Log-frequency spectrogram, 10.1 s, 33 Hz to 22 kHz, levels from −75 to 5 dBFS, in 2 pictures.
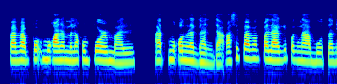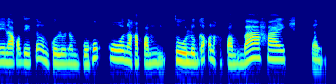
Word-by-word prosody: para 205 0 +6
po 220 +2 -3
mukha 220 -1 +7
naman 210 -1 -1
akong 215 0 -4
pormal 195 -4 0 0.3
at 205 -1 +1
mukhang 220 -1 +2
naghanda 180 -4 -1
kasi 205 +6 -1
parang 240 -1 +4
palagi 220 0 +4
'pag 215 -1 -4
naabutan 190 -1 -1
nila 185 -1 0
ako - - -4
dito, 180 +5 -8
ang 205 -5 -7
gulo 170 -2 -4
ng 165 -1 -11
buhok 255 +13 -4
ko, 230 -3 -1
nakapantulog 185 0 -2
ako, - - -23
nakapambahay, 225 +7 0 0.4
gan 110 -2 -9
205 Hz, 155 wpm, -24 LUFS, 180-220 Hz, 0.4 s, mukha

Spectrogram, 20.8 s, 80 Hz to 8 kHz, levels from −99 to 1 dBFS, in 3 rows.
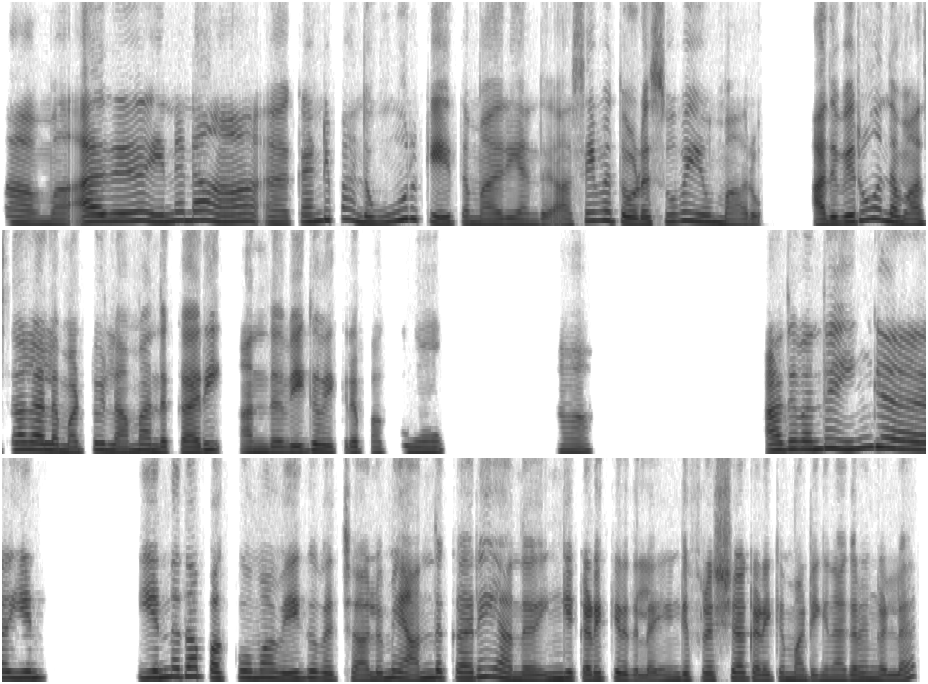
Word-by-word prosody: ஆமா. 200 -1 -1 0.2
அது 270 +2 +3 0.3
என்னன்னா 310 +5 0 0.5
அ - - 0 0.2
கண்டிப்பா 320 +8 -1
அந்த 235 -3 +1 0.2
ஊருக்கேத்த 235 - 0
மாரி 200 0 0
அந்த 180 -1 -5 0.2
அசைவத்தோட 265 - 0
சுவையும் 265 -3 0
மாறும். 180 -2 -6 0.4
அது 215 +3 +3
வெறும் 320 +9 +2
அந்த 265 -4 +3
மசாலால 255 +5 +2
மட்டும் 205 +7 -2
இல்லாம 215 +2 +1
அந்தக் 190 -3 -1
கறி, 215 +6 +4 0.3
அந்த 195 0 0
வேகவைக்கிற 210 -2 +1
பக்குவொம் 190 +2 -4 0.9
அ. 210 +1 -3 1.3
அது 255 +3 +2
வந்து 300 +4 +2 0.2
இங்க 365 +3 +1 0.5
என் 250 0 0 0.9
என்னதான் 305 +3 +1
பக்குவமா 255 +2 +1
வேக 235 +3 +2
வச்சாலுமே 215 +3 -1
அந்தக் 250 +3 +1
கறி 235 +6 +2 0.2
அத 205 -1 +1 0.2
இங்க 225 +2 +3
கிடைக்கறதில்ல. 205 -5 0
இங்க 205 0 0
ஃபிரெஷ் 210 -2 -1
அ - - +3
கிடைக்க 200 +2 0
மாட்டேங்கிது 195 0 -2
நகரங்கள்ல. 200 -1 -1
225 Hz, 125 wpm, -23 LUFS, 200-265 Hz, 1.3 s, கறி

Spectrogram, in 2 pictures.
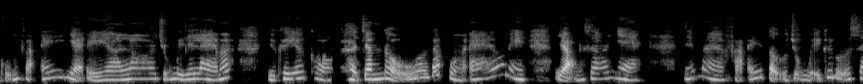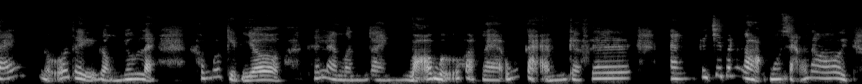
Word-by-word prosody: cũng 240 - 0
phải 255 +3 -2 0.2
dậy, 185 -7 +3
à, 210 0 +2
lo 255 +2 +1
chuẩn 250 -1 +1
bị 240 - +3
đi 240 +3 +4
làm 240 -4 +4
á, 285 +5 +4 0.4
nhiều 210 -2 -1
khi 260 -1 +4
á 280 +2 +2
còn, 250 -7 -1 0.3
ờ, - - +8
tranh 240 +1 +8
thủ 265 +1 +4
gấp - - +5
quần 255 -7 +1
áo 260 - -1 0.2
nè, 235 - +5 0.3
dọn 210 - +6
sơ 260 +3 -1
cái 275 +2 -5
nhà. 230 -8 +1 0.5
Nếu 255 +3 -2
mà 225 -5 +1
phải 275 - -2
tự - - +6
chuẩn 215 - -3
bị - - -2
cái 330 - 0
bữa 255 -6 0
sáng 265 +4 -2 0.3
nữa 270 +5 -3
thì 255 -9 +1
gần 195 -3 -1
như 230 +4 +2
là 245 -1 +2 0.5
hông 280 +1 -5
có 345 +2 -8
kịp 225 - -3
giờ, 195 0 +2 0.3
thế 285 - -4
là 275 -7 -2
mình 200 -1 -5
toàn 210 -2 -5 0.3
bỏ 260 - +4
bữa 245 -1 +4
hoặc 290 - -2
là 200 -2 -1
uống 255 +7 -3
tạm 210 -6 -2
cà 220 -3 -2
phê, 275 +1 0 0.4
ăn 265 -1 -2
cái 320 - -2
chiếc 400 - -6
bánh 390 0 -3
ngọt 260 -5 +3
mua 240 0 +2
sẵn 235 - -3
thôi. 280 -5 -2
250 Hz, 220 wpm, -25 LUFS, 220-275 Hz, 0.5 s, ờ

